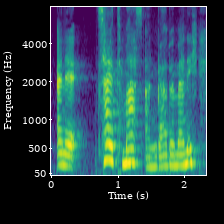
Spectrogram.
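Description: A woman's voice: mid-range voice, slow, close to an everyday voice. An actress playing a sensitive, modest young woman pianist in a 1950s radio play, hesitant and uneasy in manner. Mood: unsettled. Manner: hesitant, self-correcting.

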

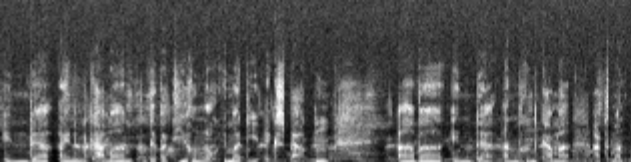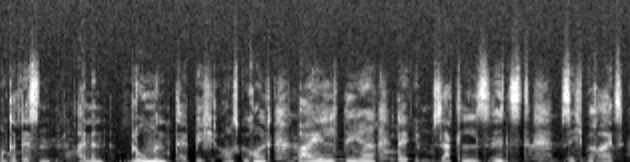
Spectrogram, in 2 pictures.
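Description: An actor playing a solemn, excited live commentator at a state ceremony in a radio play, with a husky, hushed voice. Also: male voice, on the low side, moderate pace, crowd noise. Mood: hushed anticipation.

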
